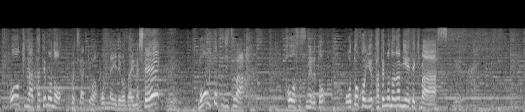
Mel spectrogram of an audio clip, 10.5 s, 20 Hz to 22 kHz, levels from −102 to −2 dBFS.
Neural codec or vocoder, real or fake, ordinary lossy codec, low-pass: none; real; none; none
